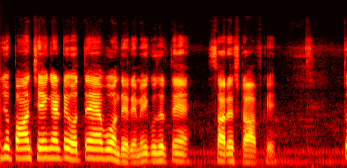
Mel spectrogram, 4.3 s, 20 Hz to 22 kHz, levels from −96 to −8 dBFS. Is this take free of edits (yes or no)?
yes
